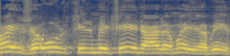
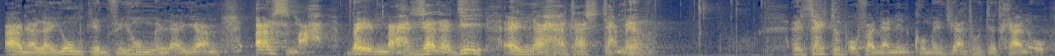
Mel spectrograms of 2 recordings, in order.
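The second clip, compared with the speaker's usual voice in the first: Gamil Ratib impression; 7 semitones lower, 6 dB quieter than usual. Impressionist voicing a star condemning the farce, low and soft. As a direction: lower and quieter, weighing every word. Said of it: "يا استاذ جميل يا راتب".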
